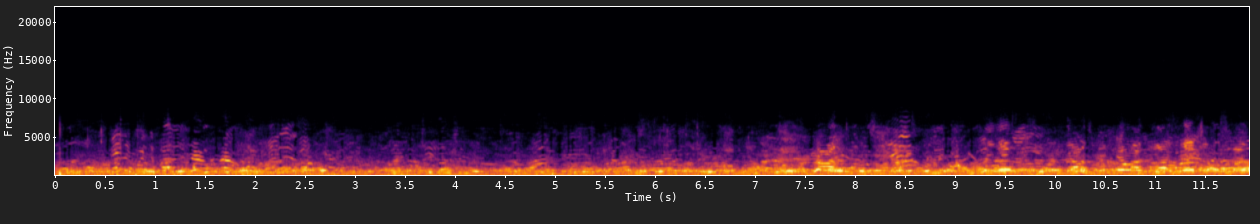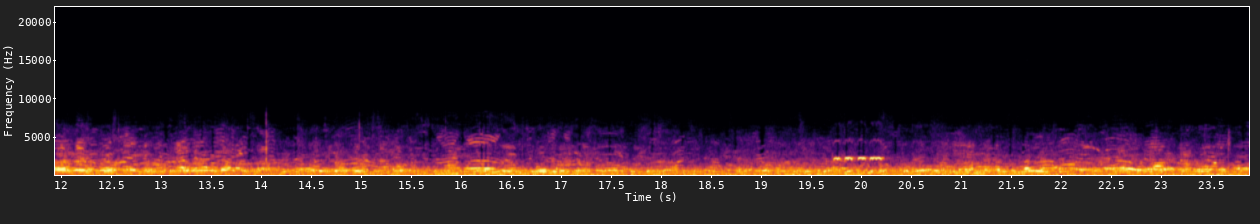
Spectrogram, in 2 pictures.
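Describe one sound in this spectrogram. A crowd of people chatters outdoors in the distance.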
